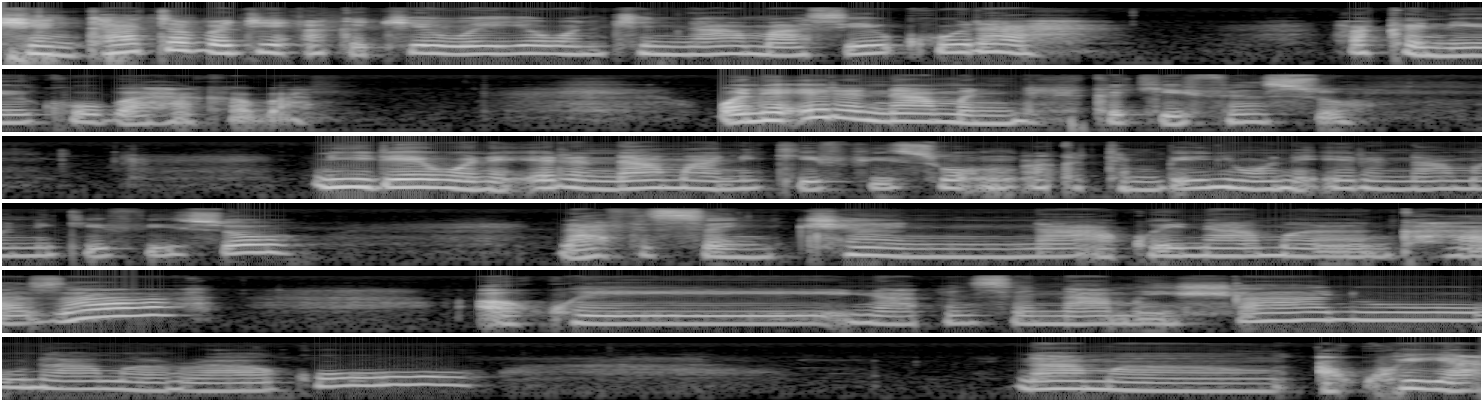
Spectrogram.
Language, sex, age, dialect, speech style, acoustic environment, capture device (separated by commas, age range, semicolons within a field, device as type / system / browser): Hausa, female, 25-34, Nigeria - Katsina, relaxed, nature, mobile / Linux / Chrome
